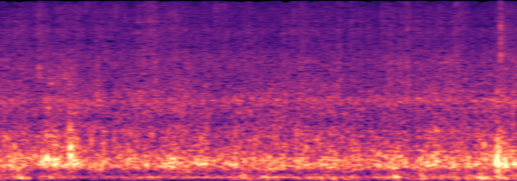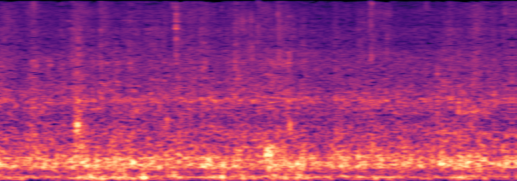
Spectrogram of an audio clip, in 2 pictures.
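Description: Fingers mixing and mashing rice with chicken and potato curry gravy on a steel plate: soft wet squishing with a few light clicks, over a steady low hiss.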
